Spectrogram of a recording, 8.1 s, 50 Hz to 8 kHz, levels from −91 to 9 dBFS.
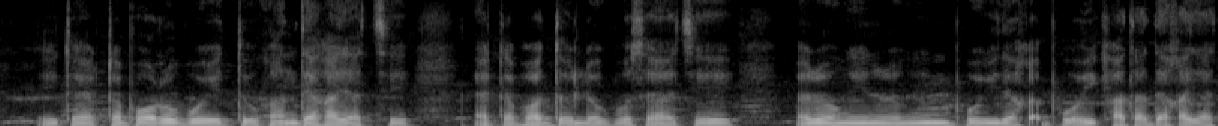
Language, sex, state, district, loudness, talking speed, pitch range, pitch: Bengali, male, West Bengal, Paschim Medinipur, -31 LUFS, 155 wpm, 150-160 Hz, 155 Hz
